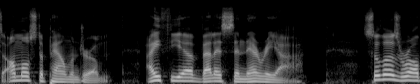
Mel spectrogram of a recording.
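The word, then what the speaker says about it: Aythya: name is uh how do you pronounce this is spelled a-y-t-h-y-a i-thea it's almost a palindrome ithia veliceneria so those were all the words we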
